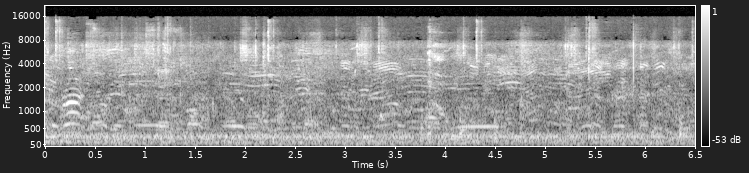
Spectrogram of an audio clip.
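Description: Scattered distant voices of spectators and players talking and calling out, over a steady low outdoor background noise.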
